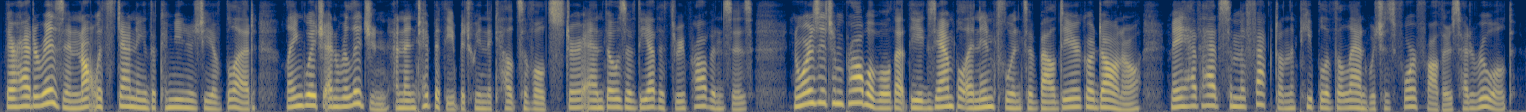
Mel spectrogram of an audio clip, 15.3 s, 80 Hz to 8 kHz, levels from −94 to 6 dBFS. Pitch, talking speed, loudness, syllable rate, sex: 210 Hz, 210 wpm, -19 LUFS, 6.4 syllables/s, female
